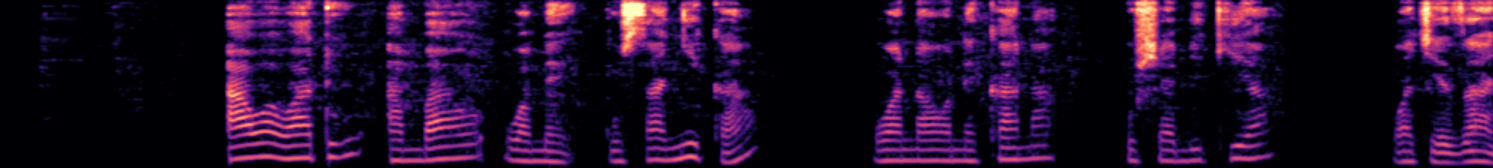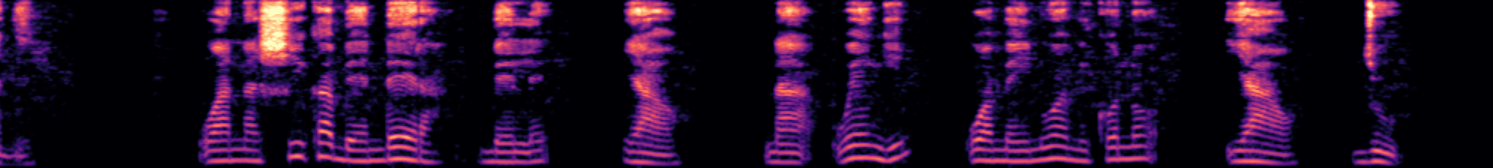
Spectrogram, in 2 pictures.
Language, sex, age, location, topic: Swahili, male, 25-35, Nakuru, government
